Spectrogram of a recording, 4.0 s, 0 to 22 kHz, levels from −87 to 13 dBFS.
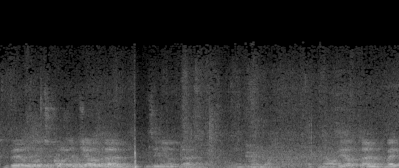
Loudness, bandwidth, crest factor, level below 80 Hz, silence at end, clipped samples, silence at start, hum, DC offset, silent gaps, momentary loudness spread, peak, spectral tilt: -25 LUFS; 16.5 kHz; 16 dB; -52 dBFS; 0 s; under 0.1%; 0 s; none; under 0.1%; none; 11 LU; -8 dBFS; -5.5 dB/octave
